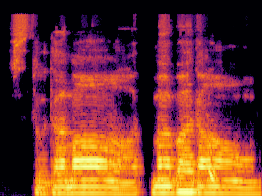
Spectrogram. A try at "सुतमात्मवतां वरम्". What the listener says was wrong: Sutam, sutam, not stu, su.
